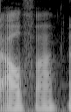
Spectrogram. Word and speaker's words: Alfa: Um, they can find me all of my social media and my website is just my name, Aisha Alfa. And how do you spell it so everybody knows? A I S H A. Last name is A L F, like a Friday A.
